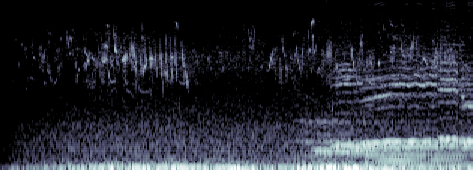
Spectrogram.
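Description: Birds chirping over a low, steady outdoor rumble, fading in from silence. About four seconds in, music with long held chords begins and swells.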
